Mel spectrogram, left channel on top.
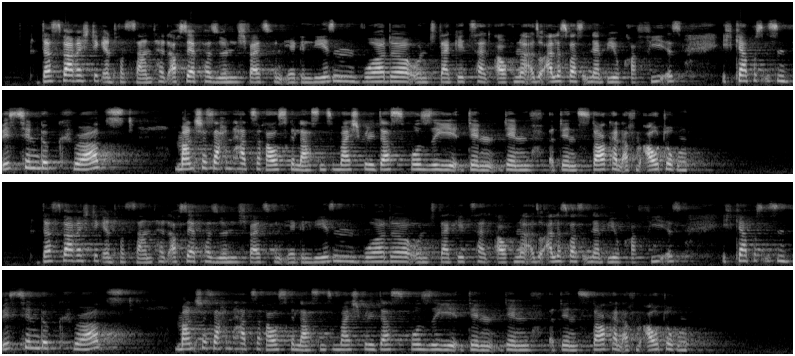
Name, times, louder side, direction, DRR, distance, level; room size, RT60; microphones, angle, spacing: voice 1, 0.4-9.1 9.6-14.8, left 6 dB, 80° left, 15 dB, 0.8 m, -23 dB
28.0 x 24.5 x 6.5 m, 1.1 s
head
